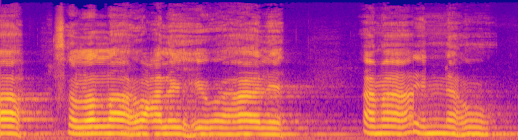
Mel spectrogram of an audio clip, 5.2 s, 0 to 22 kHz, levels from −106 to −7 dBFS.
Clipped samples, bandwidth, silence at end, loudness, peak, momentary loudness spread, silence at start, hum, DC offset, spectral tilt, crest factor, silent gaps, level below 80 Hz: under 0.1%; 20 kHz; 0 s; -21 LUFS; -2 dBFS; 13 LU; 0 s; none; 0.2%; -4.5 dB/octave; 20 dB; none; -50 dBFS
